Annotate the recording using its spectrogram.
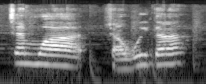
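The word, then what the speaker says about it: Temwa Chawinga: Tima Shawiga scored a brace. I hope I pronounced her name right.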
